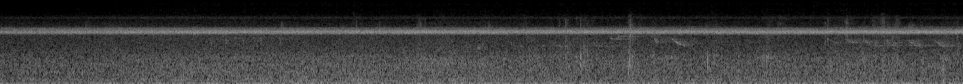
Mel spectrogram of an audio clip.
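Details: Bush crickets call in a steady, high-pitched buzzing trill at Windolph Landing Nature Preserve, Pennsylvania, near the Conestoga River, with footsteps crunching nearby.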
